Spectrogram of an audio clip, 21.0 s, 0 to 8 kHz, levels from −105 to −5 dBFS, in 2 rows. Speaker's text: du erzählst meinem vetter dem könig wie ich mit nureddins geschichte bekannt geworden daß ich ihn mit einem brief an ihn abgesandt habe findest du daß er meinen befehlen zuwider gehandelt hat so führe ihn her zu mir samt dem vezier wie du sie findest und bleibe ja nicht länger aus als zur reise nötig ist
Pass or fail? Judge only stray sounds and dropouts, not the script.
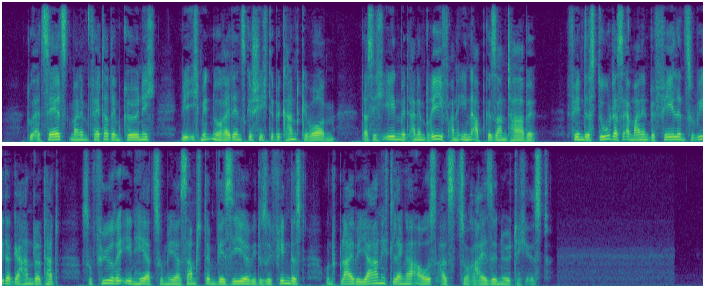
pass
